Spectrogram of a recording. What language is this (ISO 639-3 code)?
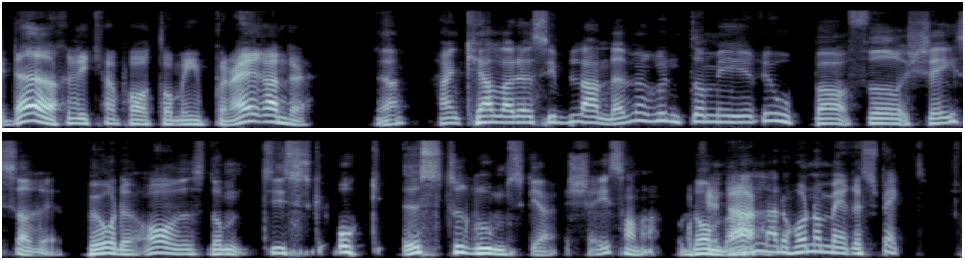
swe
